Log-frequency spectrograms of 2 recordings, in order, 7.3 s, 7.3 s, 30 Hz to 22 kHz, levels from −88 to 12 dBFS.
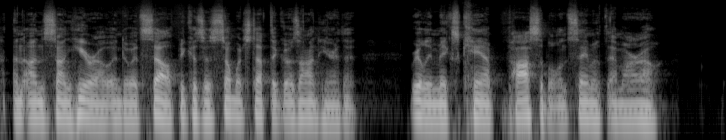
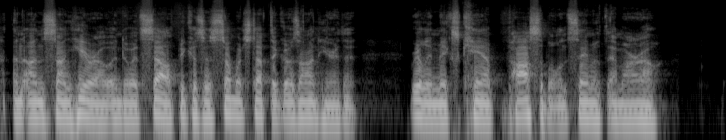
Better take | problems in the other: first | distortion; slight; 10 dB below the speech

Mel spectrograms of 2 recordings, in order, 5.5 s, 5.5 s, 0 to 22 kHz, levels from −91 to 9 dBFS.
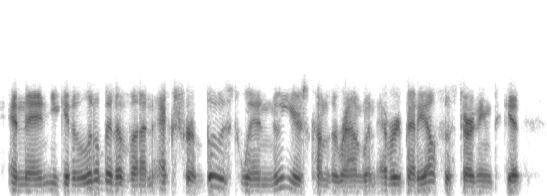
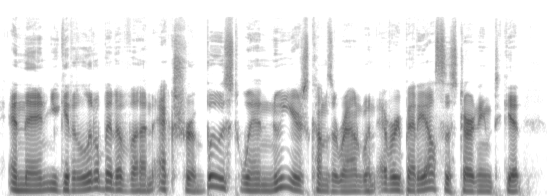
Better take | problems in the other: second | phone-call audio; nothing above 3 kHz

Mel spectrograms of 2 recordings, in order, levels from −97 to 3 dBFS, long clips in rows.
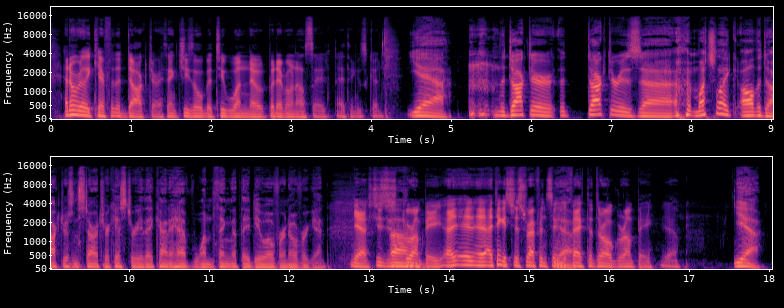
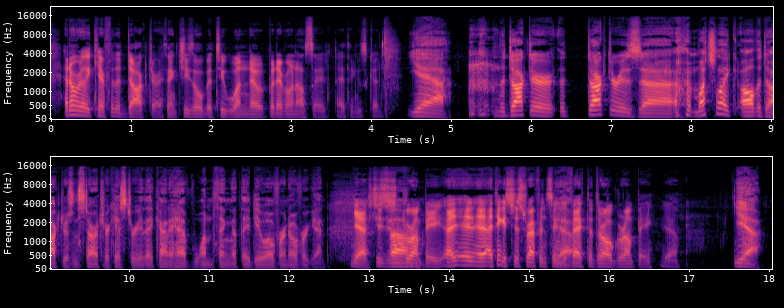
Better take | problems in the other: first | thin; very; fading below 850 Hz

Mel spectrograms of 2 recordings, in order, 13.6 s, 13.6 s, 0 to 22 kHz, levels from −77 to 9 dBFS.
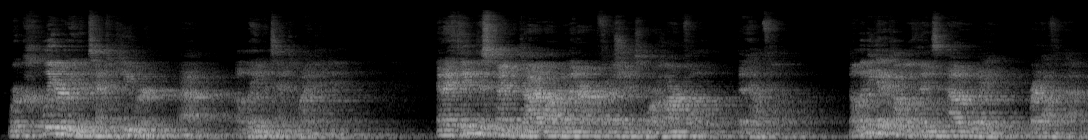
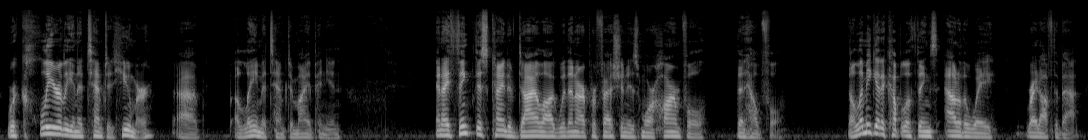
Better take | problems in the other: second | off-mic speech; far // room echo; strong; dies away in 2.1 s

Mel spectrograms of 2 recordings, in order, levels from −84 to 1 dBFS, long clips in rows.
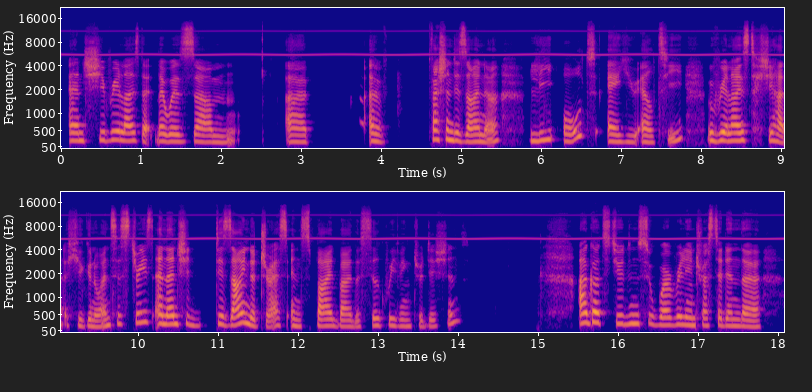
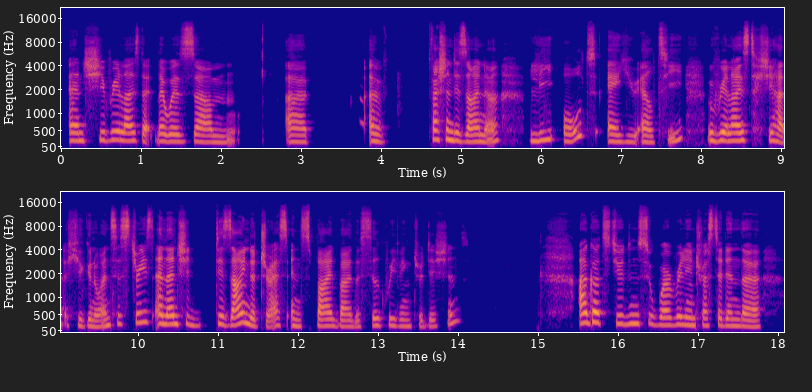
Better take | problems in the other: second | high-pitched whine; noticeable; throughout; 5.5 kHz, 20 dB below the speech

